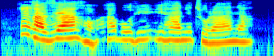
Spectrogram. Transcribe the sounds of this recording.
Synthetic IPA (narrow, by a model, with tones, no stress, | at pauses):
n̩˦ɦa˨zɪ˦a˦ɦʊ˨a˦bʊ˨ɦɪ˦i˦ɦa˦ɲɪ˦tu˨ɾa˨a˦ɲa˦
